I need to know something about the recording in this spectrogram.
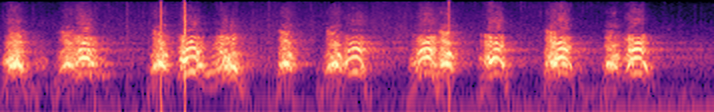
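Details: Beagle-dachshund family dogs at play with a water hose, one barking steadily at the sprayed leaves, a rapid string of about a dozen harsh, ringing barks, some doubled, with a few sharp clicks.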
